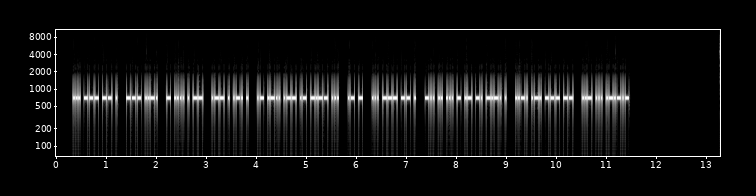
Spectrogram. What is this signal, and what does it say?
Morse code, heard as a keyed tone, about 46 wpm, 700 Hz. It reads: SOME OF THEM WERE ALWAYS AT SOME DISTANCE FROM US.
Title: Sentences from Top 1200 Words 45wpm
